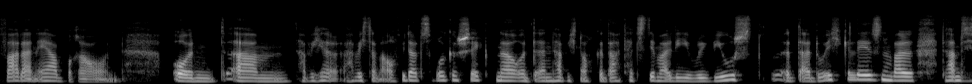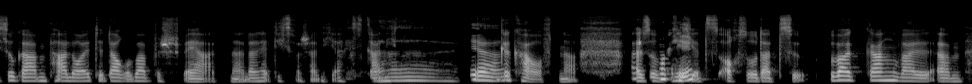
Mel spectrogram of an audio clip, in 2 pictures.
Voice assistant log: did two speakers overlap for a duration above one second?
No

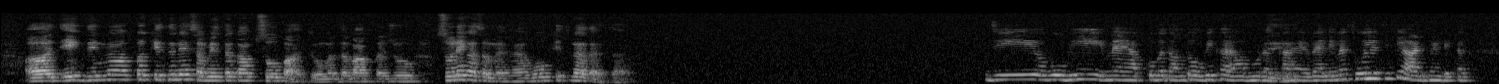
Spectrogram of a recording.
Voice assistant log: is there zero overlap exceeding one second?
Yes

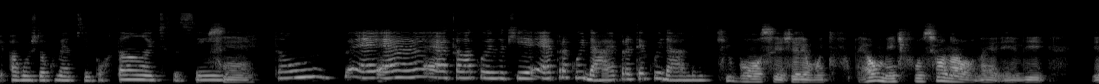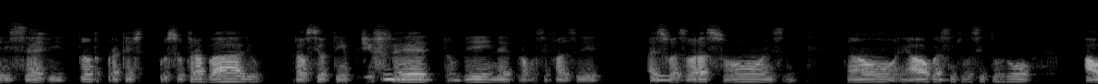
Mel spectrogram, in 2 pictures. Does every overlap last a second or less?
Yes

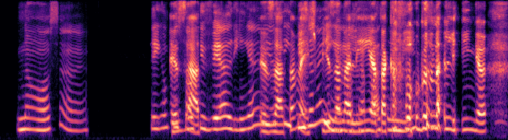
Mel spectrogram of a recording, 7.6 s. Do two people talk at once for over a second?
Yes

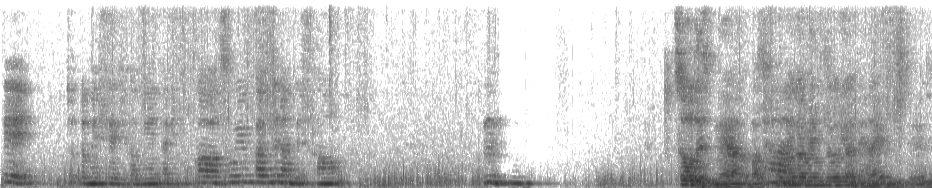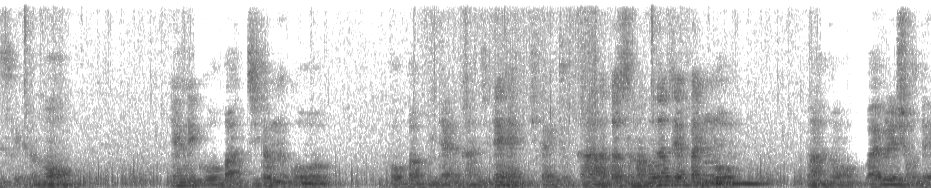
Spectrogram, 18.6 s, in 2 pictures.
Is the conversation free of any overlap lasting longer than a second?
Yes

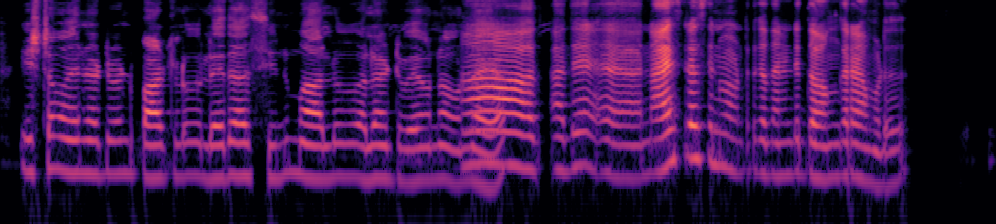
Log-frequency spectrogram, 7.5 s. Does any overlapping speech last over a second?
No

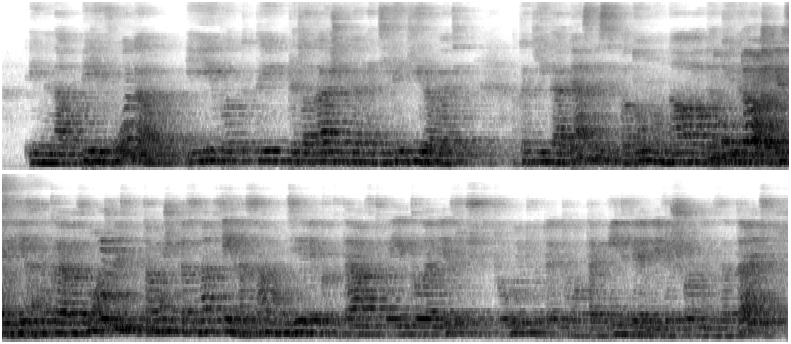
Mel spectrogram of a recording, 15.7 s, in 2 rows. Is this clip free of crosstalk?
No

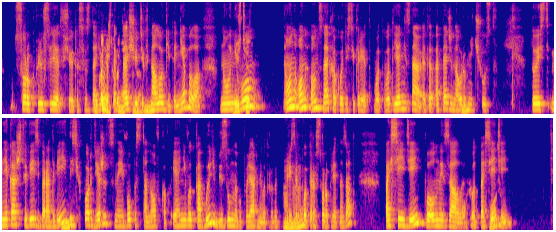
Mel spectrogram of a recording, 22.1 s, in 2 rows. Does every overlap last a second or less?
No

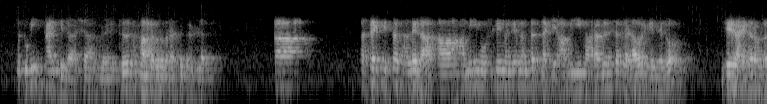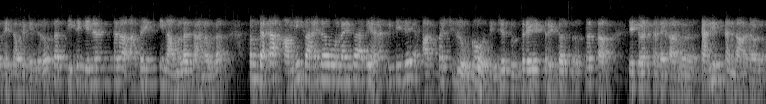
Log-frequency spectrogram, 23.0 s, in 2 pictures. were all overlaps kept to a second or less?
Yes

